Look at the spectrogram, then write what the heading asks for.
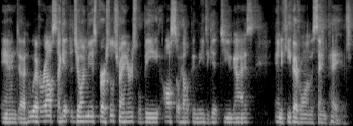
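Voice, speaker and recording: Man, slightly low pitch, bright forceful tone, informal rambling trainer talk, halting delivery, frequent check-ins. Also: little pitch movement. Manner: halting, repeatedly checks with "okay?". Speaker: personal trainer pitching a weight-loss walking program.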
